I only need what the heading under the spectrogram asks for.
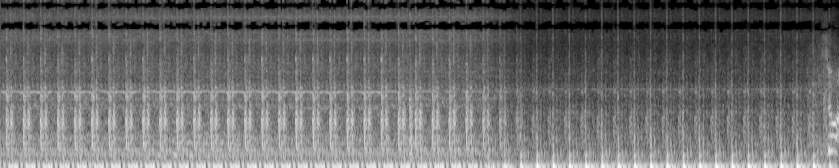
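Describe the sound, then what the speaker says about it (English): A canal boat diesel engine runs steadily with a rhythmic chugging beat, loud and close, its knock becoming more pronounced near the end. "So obviously you can hear I've got a working engine again."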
